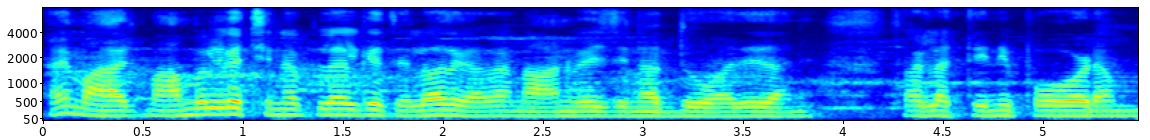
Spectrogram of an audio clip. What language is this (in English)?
Telugu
